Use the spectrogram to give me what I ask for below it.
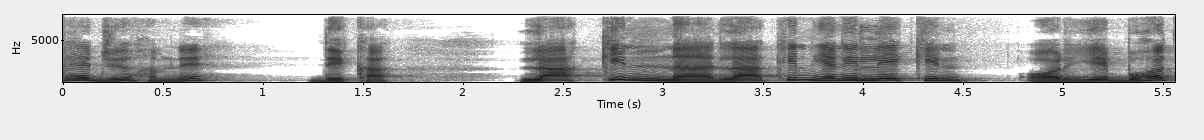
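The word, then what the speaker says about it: لٰكِنَّ: تلفظ میں تھوڑا سا فرق ہے. ہم توجہ کریں. پہلا ورڈ ہے وہ لاکن، تشدید کے ساتھ، شدہ کے ساتھ، لاکن.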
